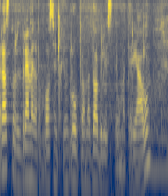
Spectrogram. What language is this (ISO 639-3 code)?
srp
